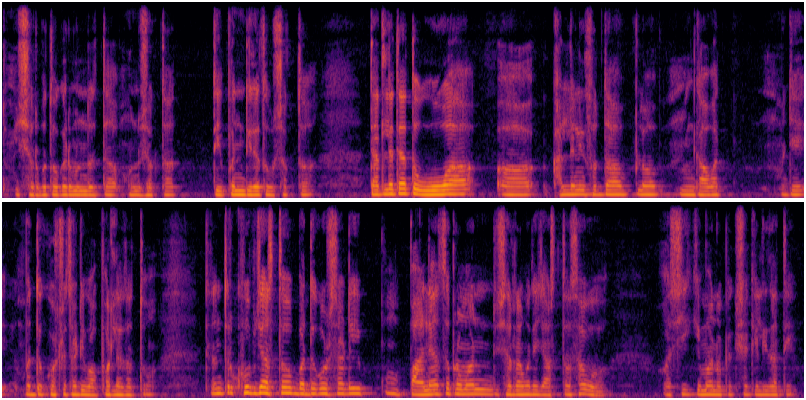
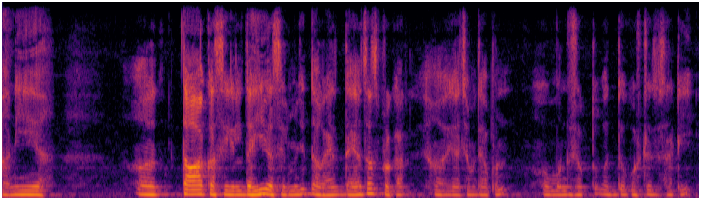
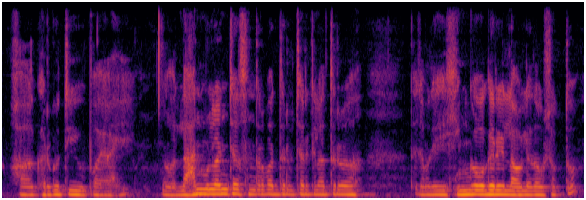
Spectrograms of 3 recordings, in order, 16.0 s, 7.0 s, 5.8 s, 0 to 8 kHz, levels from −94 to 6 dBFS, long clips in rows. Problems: background sounds at intervals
